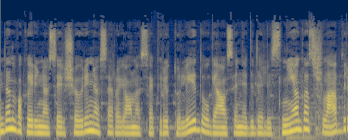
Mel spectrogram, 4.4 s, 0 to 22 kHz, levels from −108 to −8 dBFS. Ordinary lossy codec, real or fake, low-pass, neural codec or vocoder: MP3, 64 kbps; fake; 19.8 kHz; codec, 44.1 kHz, 7.8 kbps, Pupu-Codec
